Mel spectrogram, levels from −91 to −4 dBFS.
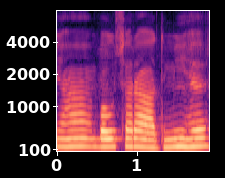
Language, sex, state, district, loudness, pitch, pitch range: Hindi, male, Jharkhand, Deoghar, -15 LUFS, 165 Hz, 160-170 Hz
